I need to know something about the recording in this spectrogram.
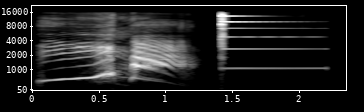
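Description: Sound effect of a subscribe-button animation: a mouse click, then a bright bell ding that rings for under a second before cutting off. It is preceded by a short pitched sound that rises and then falls.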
